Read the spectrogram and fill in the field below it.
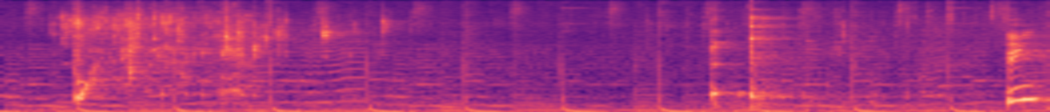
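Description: Milk and water pour into the bowl of a stand mixer fitted with a dough hook while making pretzels, giving a near, splashy trickle with light clinks of the bowl under a running kitchen background.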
